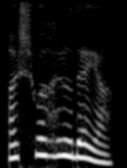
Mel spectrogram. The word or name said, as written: ಅಶ್ವಹೃದಯ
